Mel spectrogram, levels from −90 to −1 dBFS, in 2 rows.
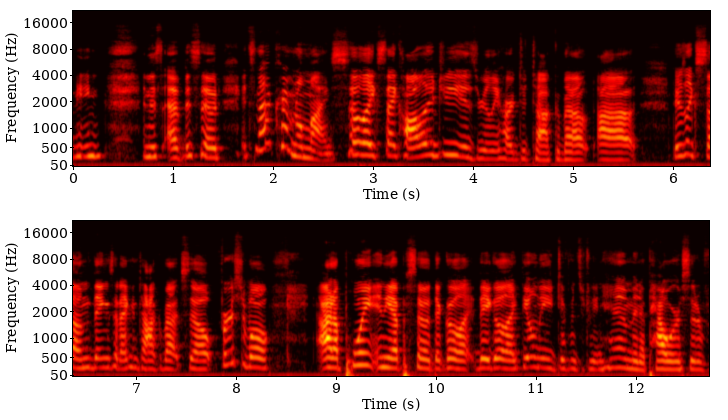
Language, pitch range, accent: English, 180-240 Hz, American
